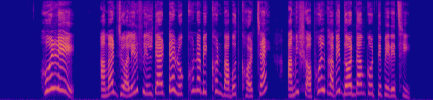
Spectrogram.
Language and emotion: Bengali, happy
